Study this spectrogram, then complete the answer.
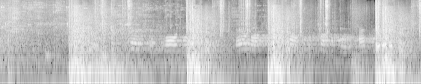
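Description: A shotgun fires with loud booming blasts.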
